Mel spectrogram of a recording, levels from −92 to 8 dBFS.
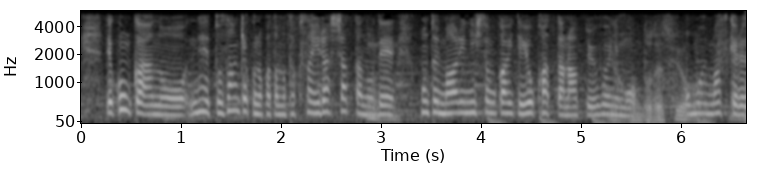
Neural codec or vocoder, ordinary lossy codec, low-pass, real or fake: none; none; 5.4 kHz; real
